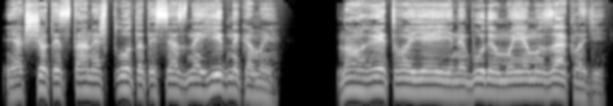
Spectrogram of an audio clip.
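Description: A booming old pirate innkeeper barks orders and scolds his patrons, as a male narrator puts him on. The voice is gruff and bossy, recorded dry and close. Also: fairly even intonation, normal speed, dry recording, natural voice. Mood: stern interrogating. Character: loud gruff one-legged pirate innkeeper, older man.

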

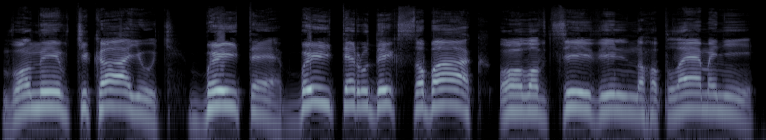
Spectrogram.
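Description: A man voicing a battle-hungry young male wolf, booming out rallying shouts. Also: drawn-out words, few pauses, no echo, studio quality. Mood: rallying, fierce.

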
